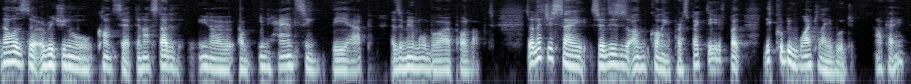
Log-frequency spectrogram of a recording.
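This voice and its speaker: Low, mellow man roughened by a cold. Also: no room sound. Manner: rambling, halting, restarts sentences and repeats words. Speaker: software demo presenter for marketers. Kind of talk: casual screen-share walkthrough, unscripted.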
